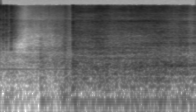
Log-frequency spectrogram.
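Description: Cardboard shipping box being pulled open by hand: a short click, then from about a second in a steady rasping scrape of cardboard and packing tape.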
